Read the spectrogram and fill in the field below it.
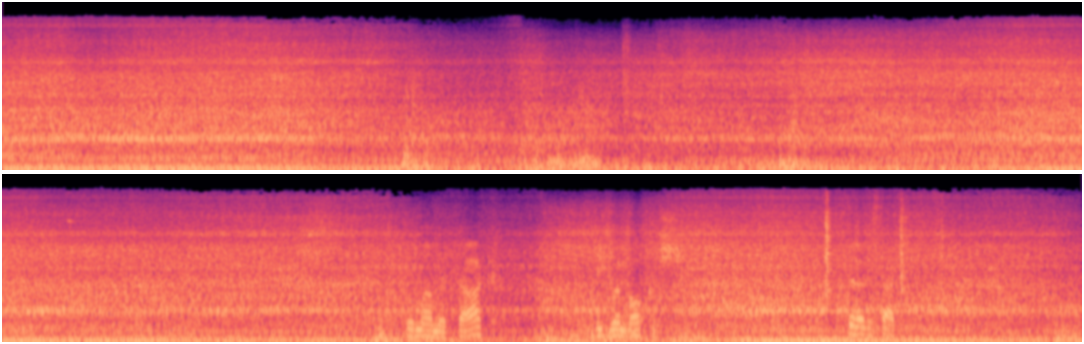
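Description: A pressure washer engine drones steadily.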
